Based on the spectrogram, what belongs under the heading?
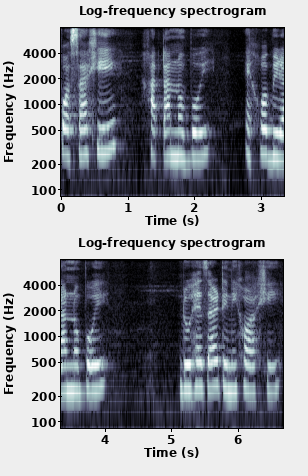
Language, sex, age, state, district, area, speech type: Assamese, female, 18-30, Assam, Sonitpur, urban, spontaneous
